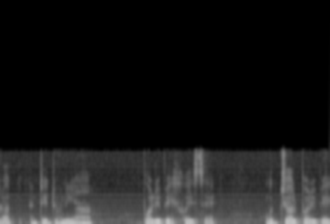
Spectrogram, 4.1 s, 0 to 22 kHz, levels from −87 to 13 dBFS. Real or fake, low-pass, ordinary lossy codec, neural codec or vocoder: real; 7.2 kHz; none; none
